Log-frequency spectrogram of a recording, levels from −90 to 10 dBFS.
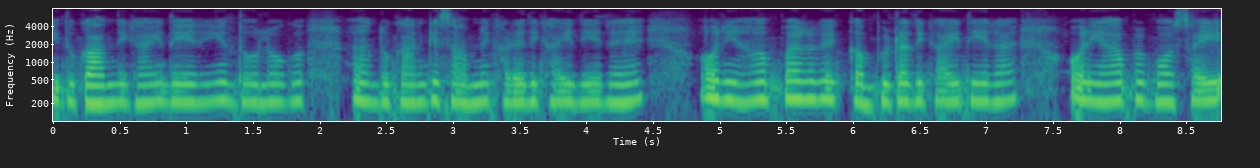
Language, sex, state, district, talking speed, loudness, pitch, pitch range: Hindi, female, Uttar Pradesh, Muzaffarnagar, 205 wpm, -18 LUFS, 215 Hz, 210-220 Hz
